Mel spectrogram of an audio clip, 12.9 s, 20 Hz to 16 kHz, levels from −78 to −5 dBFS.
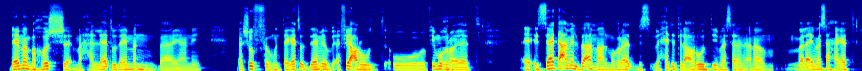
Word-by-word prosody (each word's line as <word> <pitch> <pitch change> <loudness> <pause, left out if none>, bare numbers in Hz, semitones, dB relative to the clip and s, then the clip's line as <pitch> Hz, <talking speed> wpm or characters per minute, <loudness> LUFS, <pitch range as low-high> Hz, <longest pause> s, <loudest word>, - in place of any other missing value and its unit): دايمًا 150 +7 +5
باخش 145 +2 +1
محلات 115 +2 -2
ودايمًا 120 -2 -2
ب - - -19
يعني، 100 0 -6 0.5
باشوف 140 +6 -1
منتجات 115 +3 -1
قدامي 125 +2 +2
وبيبقى 115 -2 -3
في - - +3
عروض 115 -1 +4 0.2
وفي 110 +3 -4
مغريات، 115 -6 0 0.7
أ - - -2
إزاي 125 +8 +5
أتعامل 170 -2 +5
بقى 145 +3 +4
مع 125 -7 0
المغريات 115 +4 -1
بس 120 -4 -9
بحتّة 130 +5 -4
العروض 115 +5 +2
دي 115 -2 -2
مثلًا، 110 -2 -3
أنا 110 -1 -4 0.4
بالاقي 125 +3 +2
مثلًا 130 0 -1
حاجات 120 +2 -1
115 Hz, 135 wpm, -25 LUFS, 110-130 Hz, 0.7 s, دايمًا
